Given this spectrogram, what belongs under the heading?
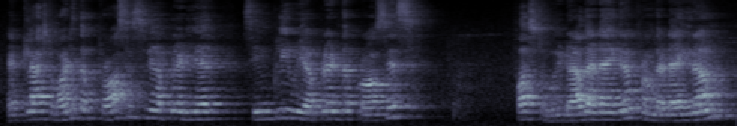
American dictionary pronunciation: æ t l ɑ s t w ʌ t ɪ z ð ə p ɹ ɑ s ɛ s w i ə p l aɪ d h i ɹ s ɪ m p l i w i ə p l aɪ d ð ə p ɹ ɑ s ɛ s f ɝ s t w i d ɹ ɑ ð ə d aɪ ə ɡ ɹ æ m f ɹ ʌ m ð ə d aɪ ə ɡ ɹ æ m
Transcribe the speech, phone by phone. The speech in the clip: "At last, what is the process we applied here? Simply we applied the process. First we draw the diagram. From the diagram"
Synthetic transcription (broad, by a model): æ t l ɑ s t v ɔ t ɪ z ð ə p ɹ ɑ s ɛ s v i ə p l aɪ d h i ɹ s ɪ m p l i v i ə p l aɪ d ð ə p ɹ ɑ s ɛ s f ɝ s t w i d ɑ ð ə d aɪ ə ɡ ɹ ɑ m f ɹ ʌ m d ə d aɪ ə ɡ ɹ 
